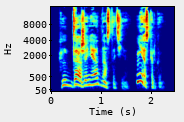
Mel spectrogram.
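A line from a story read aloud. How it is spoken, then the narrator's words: Dry snort. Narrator (Russian): хмыкнул он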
